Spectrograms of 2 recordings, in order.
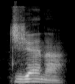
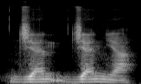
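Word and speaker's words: Zhenya: Your name is Jenna. Jenya. Probably. According to him.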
